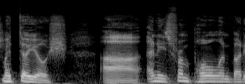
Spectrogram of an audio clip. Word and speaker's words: Mateusz: Mateusz. Mateusz.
